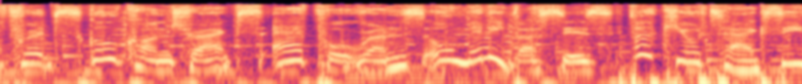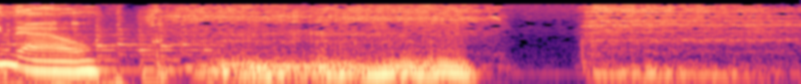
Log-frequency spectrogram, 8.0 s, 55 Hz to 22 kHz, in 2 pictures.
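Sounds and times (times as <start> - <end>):
speech: 0.1 - 5.2
person snoring heavily while sleeping: 4.7 - 8.0.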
